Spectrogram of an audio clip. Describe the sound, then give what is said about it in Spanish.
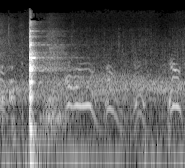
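A single sharp, ringing metallic strike of a hammer hitting a nail on a hard stone slab, loud, followed by quieter wavering vocal sounds and no further blows. “Eh, apoyaré el clavo en este lado y comenzaré a golpear.”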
